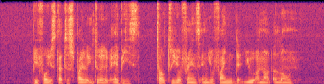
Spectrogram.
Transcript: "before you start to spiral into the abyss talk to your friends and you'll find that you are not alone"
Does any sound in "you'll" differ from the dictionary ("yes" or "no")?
no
